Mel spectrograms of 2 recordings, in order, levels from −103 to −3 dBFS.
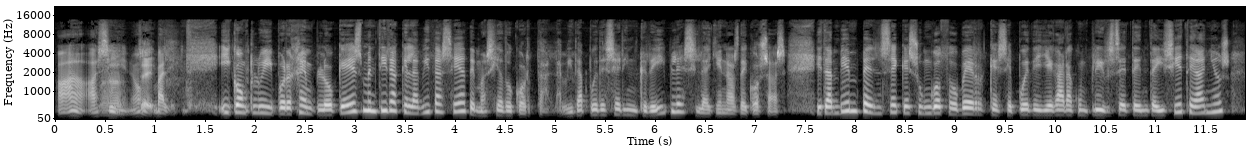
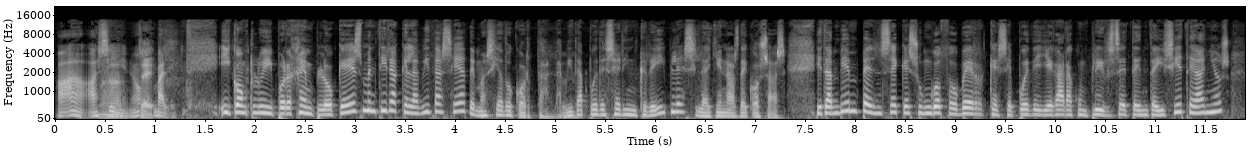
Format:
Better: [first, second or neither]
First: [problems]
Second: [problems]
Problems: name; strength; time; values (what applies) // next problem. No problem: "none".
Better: second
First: thin; somewhat; fading below 300 Hz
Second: none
